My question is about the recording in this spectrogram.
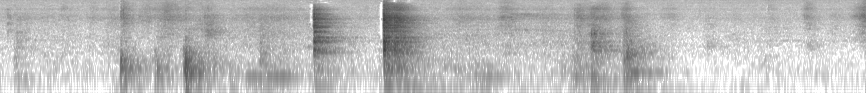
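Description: Parts of a KitchenAid mixer juicer attachment being handled and set down: several short clicks and knocks, the sharpest just under two seconds in.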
